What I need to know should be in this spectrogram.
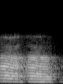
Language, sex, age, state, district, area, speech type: Goan Konkani, male, 60+, Goa, Salcete, rural, conversation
